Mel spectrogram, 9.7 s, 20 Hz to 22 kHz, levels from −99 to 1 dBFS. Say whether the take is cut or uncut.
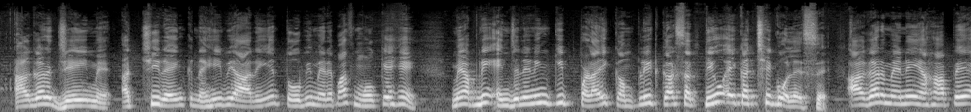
cut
